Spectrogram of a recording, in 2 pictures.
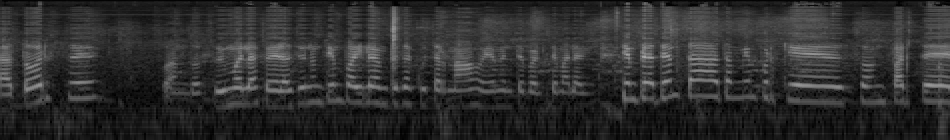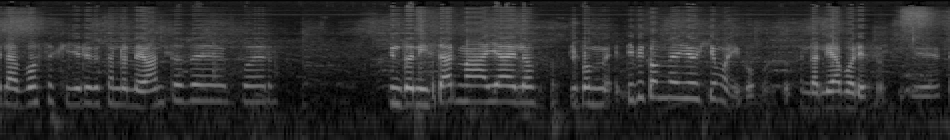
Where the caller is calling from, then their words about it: Chiguayante, Biobío, Chile; De Chivayante.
